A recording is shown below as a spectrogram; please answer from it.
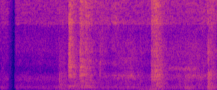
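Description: Faint clicks and rattles of an air fryer basket being pulled out of the air fryer like a drawer and handled, in two short sounds about a second apart.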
